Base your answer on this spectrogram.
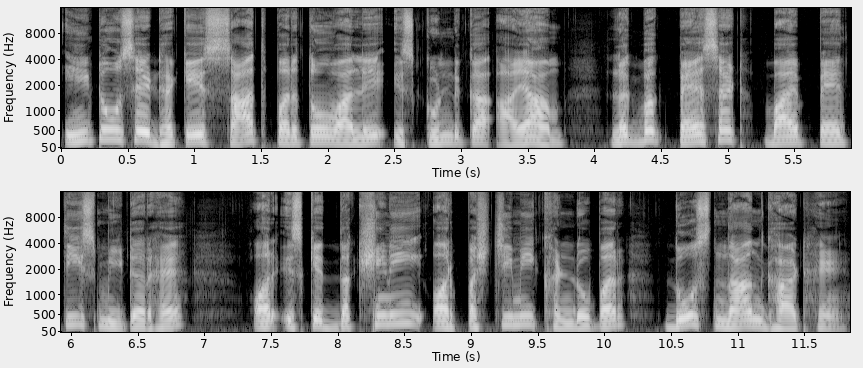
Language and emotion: Hindi, neutral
